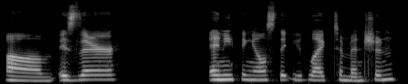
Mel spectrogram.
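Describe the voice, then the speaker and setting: A woman with a bright, crisp voice at an average pitch chats as a podcast host. She is effusive and informal, wandering through her thoughts. The recording sounds dry. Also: steady tone, measured pace, dry recording. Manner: gushing, informal, rambling. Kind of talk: casual podcast chat.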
